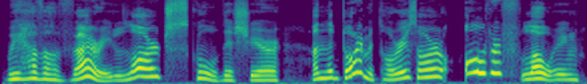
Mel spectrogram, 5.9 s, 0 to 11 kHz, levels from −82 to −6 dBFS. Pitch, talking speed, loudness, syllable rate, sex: 240 Hz, 135 wpm, -16 LUFS, 4.5 syllables/s, female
